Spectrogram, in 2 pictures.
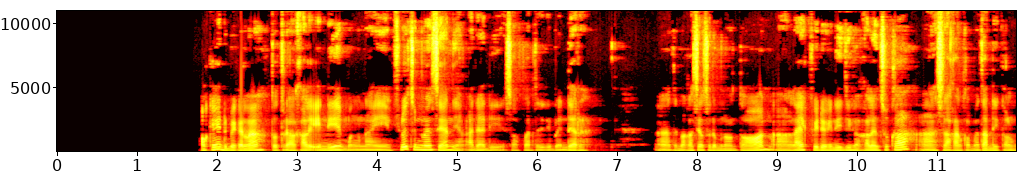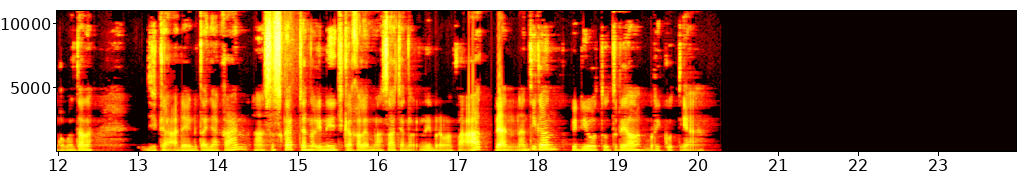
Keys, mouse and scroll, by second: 15.5-18.6 drag.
